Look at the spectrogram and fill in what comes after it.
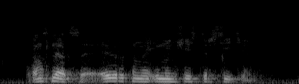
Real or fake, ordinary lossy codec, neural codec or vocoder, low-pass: real; Opus, 16 kbps; none; 7.2 kHz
